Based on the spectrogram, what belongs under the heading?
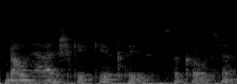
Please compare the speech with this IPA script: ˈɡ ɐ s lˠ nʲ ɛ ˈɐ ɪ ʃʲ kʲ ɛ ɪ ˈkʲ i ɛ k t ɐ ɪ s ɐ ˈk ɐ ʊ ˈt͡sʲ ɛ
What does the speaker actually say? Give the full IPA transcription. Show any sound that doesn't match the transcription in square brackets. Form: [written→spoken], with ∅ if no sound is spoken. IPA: ˈɡ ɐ [s→∅] lˠ nʲ ɛ ˈɐ ɪ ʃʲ kʲ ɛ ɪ ˈkʲ i ɛ k t ɐ ɪ s ɐ ˈk ɐ ʊ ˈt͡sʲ ɛ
